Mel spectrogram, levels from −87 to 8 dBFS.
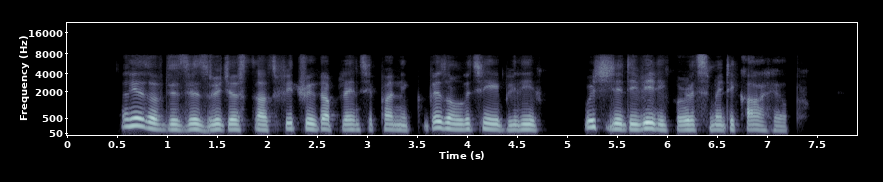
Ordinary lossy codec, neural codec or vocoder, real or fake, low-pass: none; codec, 16 kHz, 0.8 kbps, ZipCodec; fake; none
